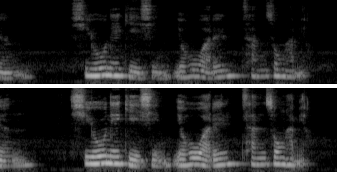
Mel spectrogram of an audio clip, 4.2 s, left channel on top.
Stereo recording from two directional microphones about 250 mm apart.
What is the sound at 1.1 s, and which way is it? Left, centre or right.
Speech, right.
